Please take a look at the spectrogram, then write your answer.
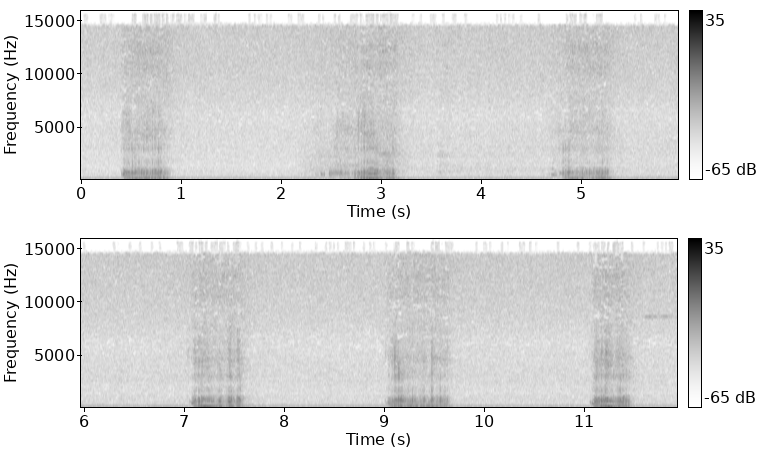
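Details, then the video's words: Mochi, a four-month-old Boston Terrier and French Bulldog cross puppy, snoring loudly while asleep after a long day; six raspy, throaty snores come about every two seconds over a steady low hum. "Un chiot ronfle bruyamment"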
